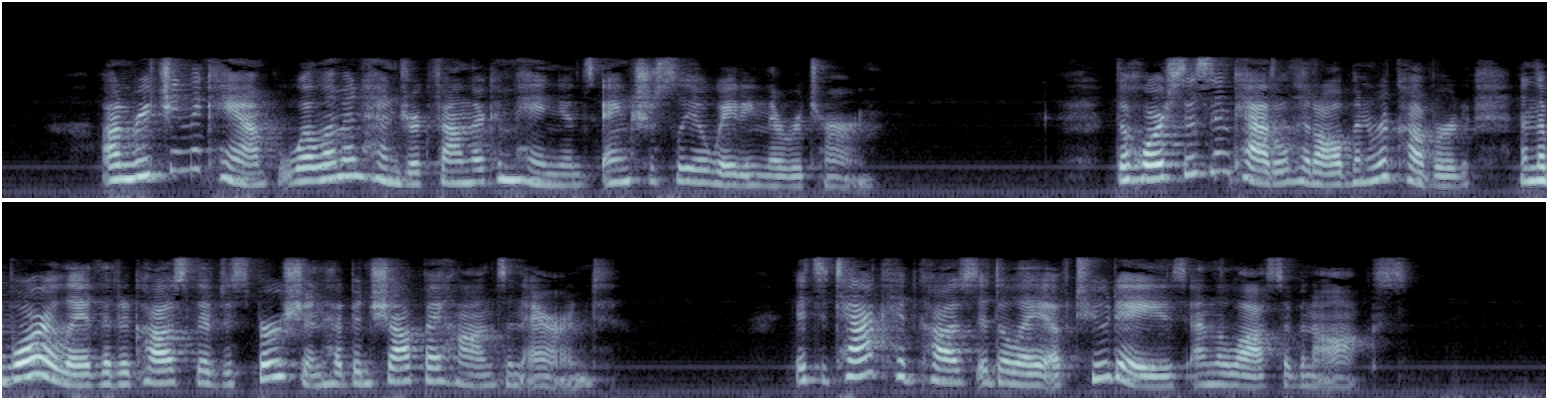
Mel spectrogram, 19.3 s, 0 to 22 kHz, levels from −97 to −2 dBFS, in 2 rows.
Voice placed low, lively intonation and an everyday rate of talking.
No: high, 225 Hz; wide, 6.4 semitones; average, 160 wpm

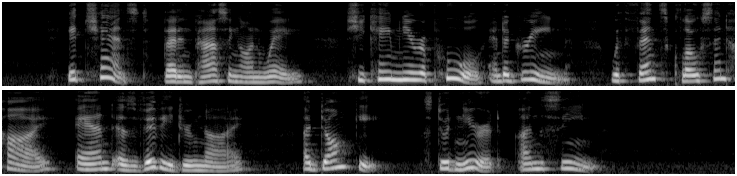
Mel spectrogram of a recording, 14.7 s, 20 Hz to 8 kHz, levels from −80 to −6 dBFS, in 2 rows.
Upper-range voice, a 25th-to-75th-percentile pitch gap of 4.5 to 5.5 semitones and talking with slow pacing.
Yes: high, 215 Hz; average, 5.2 semitones; slow, 125 wpm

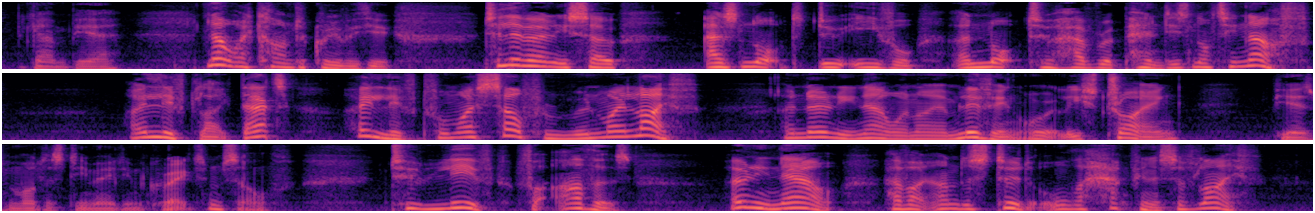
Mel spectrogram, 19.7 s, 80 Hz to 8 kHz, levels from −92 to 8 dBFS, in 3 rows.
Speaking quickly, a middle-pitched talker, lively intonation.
Yes: fast, 210 wpm; medium, 175 Hz; wide, 6.2 semitones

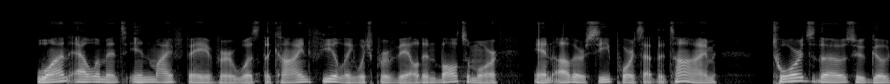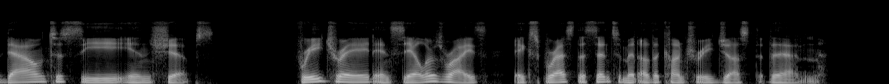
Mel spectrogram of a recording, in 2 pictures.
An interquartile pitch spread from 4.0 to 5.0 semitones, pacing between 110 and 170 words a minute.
Yes: average, 4.5 semitones; average, 140 wpm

